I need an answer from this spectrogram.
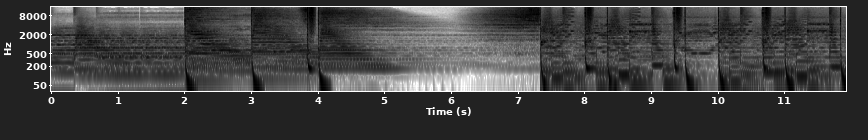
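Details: Electronic music with heavy bass beats and guitar-like tones, briefly fading to near silence around six seconds before the beat returns.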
